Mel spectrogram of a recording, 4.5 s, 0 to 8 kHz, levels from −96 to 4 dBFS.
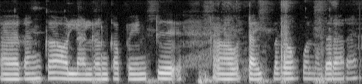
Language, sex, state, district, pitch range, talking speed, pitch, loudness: Hindi, female, Chhattisgarh, Bilaspur, 185-195 Hz, 210 wpm, 190 Hz, -16 LUFS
